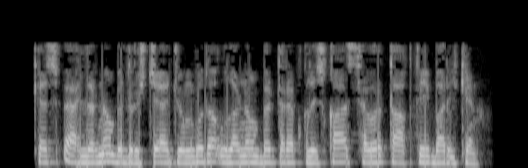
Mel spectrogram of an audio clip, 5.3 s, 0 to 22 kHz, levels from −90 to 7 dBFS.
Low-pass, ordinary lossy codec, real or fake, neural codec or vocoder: 7.2 kHz; MP3, 32 kbps; real; none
